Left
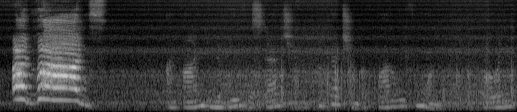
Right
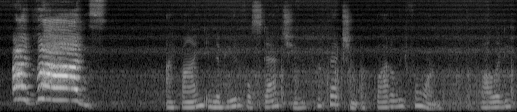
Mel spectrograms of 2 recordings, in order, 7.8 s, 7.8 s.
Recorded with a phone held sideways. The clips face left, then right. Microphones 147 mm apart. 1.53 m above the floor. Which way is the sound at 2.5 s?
70° right (ahead or behind).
